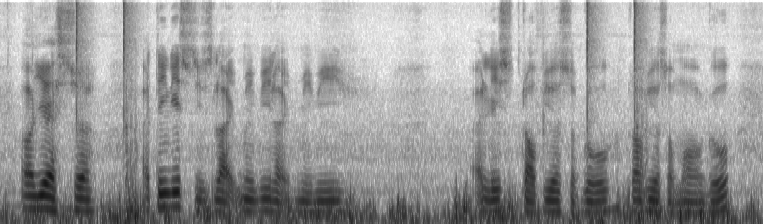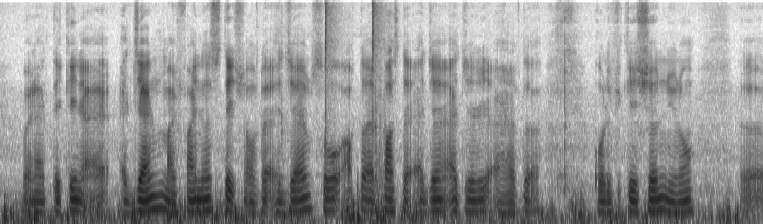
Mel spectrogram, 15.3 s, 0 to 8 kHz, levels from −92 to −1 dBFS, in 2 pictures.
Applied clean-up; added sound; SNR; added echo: none; Fire; 15 dB; none.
